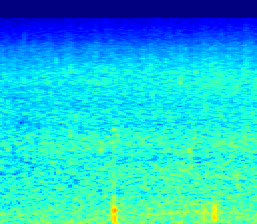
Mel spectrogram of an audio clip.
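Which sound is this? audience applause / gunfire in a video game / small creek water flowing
small creek water flowing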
